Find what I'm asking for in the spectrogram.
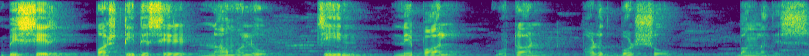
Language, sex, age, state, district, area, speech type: Bengali, male, 18-30, West Bengal, Jalpaiguri, rural, spontaneous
